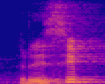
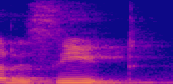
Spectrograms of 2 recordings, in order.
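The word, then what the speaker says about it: receipt: जैसे रिसिप्ट होता है, हम रिसिप्ट नहीं बोलते, सुनना रिसीट, रिसिप्ट नहीं होता रिसीट।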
